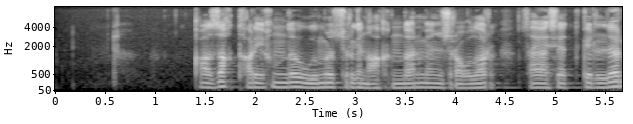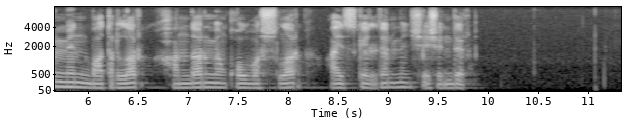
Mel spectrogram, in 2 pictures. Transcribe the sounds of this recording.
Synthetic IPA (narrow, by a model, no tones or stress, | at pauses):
qʰɑzɑqt̪ʰɑɾijχənd̪ɑwɵmɪɾsʏɾɡʲe̞nɑqənd̪ɑɾme̞nʒəɾɑwlˠɑɾsɑjɑsɑt̪kʲe̞ɾle̞ɾme̞nbɑt̪əɾlˠɑɾχɑnd̪ɑɾme̞ɴqʰo̞lˠbɑsʃəlˠɑɾɑj̪əskʲe̞ɾle̞ɾme̞nʃeʃɪnd̪e̞ɾ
